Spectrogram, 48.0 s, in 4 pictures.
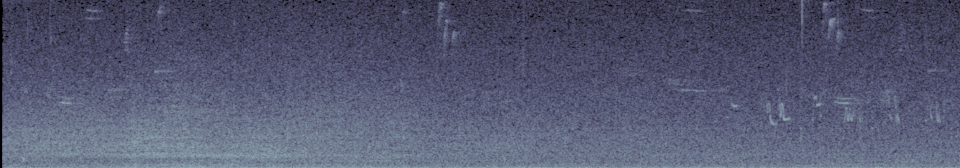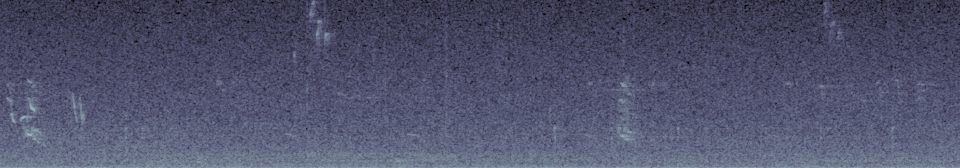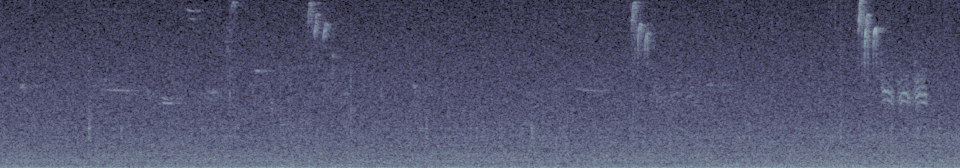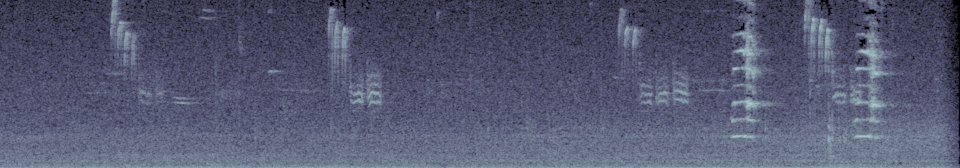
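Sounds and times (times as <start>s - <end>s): birds chirping: 43.2s - 47.2s.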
